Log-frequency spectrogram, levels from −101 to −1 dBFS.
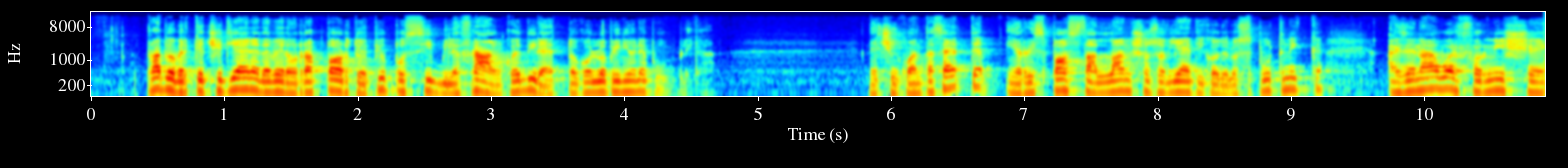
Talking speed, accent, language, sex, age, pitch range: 155 wpm, native, Italian, male, 20-39, 115-145 Hz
